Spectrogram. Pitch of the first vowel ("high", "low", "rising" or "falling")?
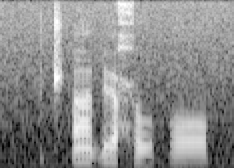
high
